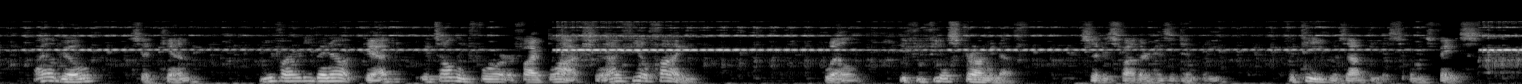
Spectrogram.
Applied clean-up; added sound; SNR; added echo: classical method WPE with log-MMSE.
